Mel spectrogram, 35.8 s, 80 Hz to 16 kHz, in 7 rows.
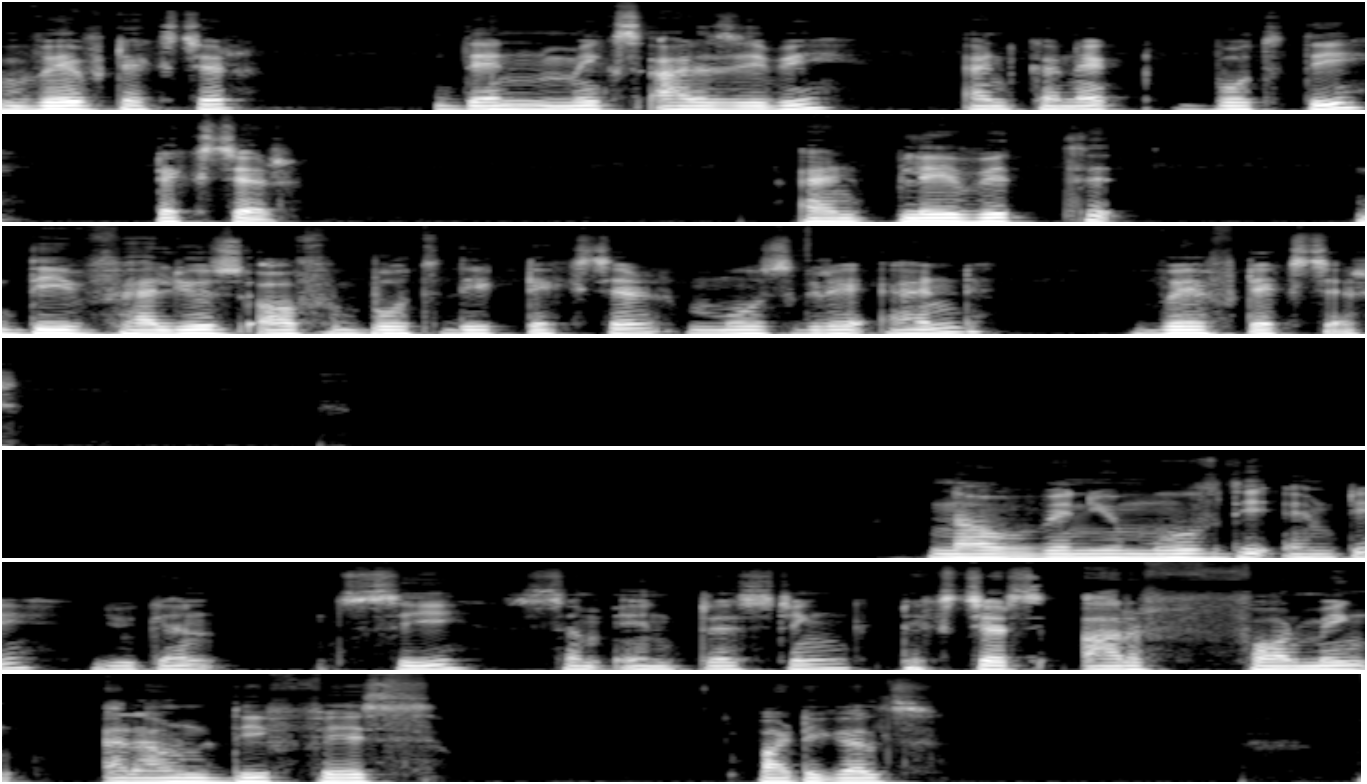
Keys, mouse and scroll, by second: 4.5 click, 5.2-7.7 scroll up 3, 11.6-26.1 drag, 26.1-26.7 scroll down 2, 26.7 g, 35.1-35.7 drag.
